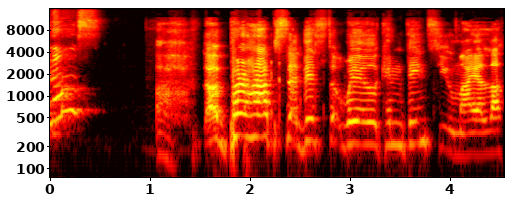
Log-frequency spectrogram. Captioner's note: sighs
